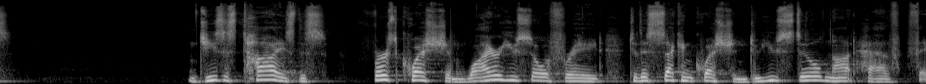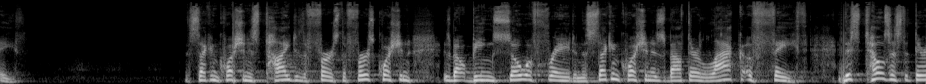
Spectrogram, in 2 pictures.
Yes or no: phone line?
no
